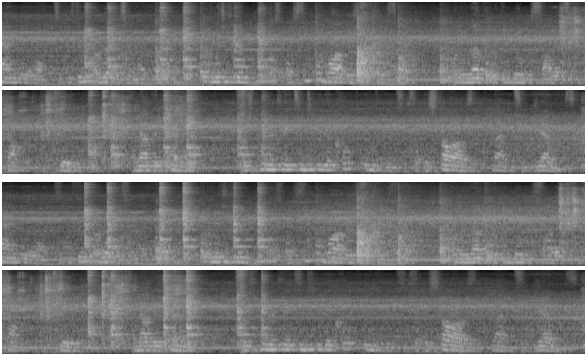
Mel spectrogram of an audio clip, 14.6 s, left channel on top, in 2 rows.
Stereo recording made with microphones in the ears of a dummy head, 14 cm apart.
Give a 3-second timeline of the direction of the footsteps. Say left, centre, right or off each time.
left, centre, right, right, off.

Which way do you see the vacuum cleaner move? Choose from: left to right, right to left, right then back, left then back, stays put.
right then back.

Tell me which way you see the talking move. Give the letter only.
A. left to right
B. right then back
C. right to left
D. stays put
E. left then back
D.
